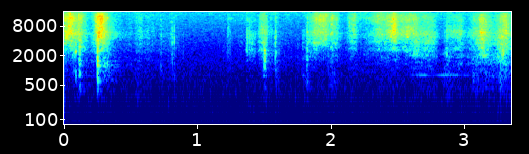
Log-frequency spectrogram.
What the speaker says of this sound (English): I'm going to pick some oracle cards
